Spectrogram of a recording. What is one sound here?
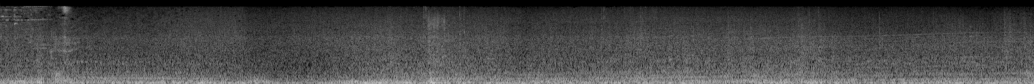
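A truck engine rumbles low as the truck drives over rough ground.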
